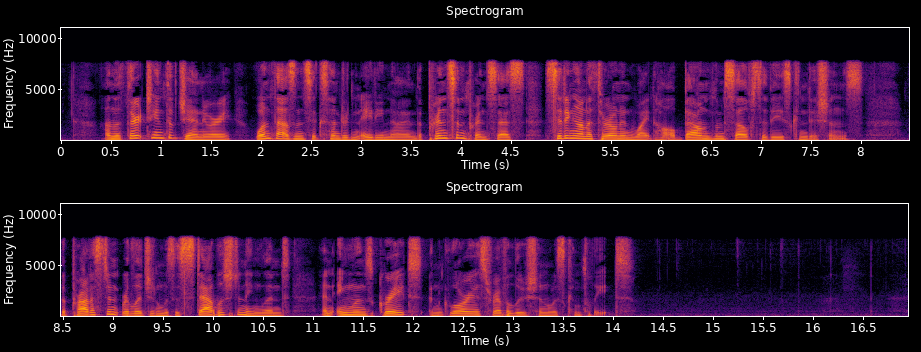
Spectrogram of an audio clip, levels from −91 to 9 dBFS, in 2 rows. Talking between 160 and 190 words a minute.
No: average, 150 wpm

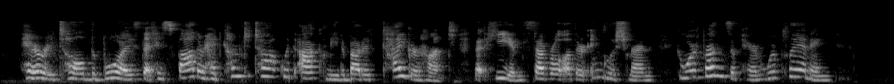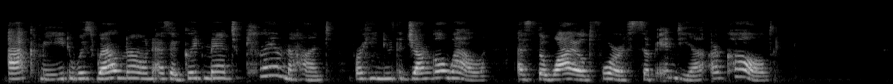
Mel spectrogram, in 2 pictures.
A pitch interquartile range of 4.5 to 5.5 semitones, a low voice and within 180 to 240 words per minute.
No: average, 5.2 semitones; very high, 265 Hz; average, 190 wpm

